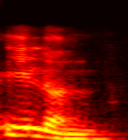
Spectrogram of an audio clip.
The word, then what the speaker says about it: Elon: y lo más que se pronuncia y long hay gente que le dice elon musk pero no se pronuncia y lo más que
